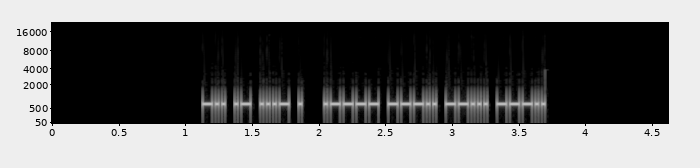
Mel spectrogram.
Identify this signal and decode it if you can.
Morse code, heard as a keyed tone, about 49 wpm, 700 Hz. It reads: DAVE 1878
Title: CWT Exchange 50wpm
